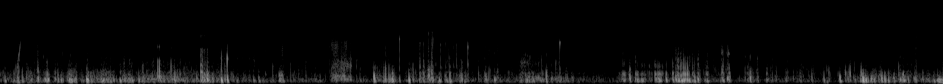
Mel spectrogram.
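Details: Hungry American woman's belly: irregular low gurgles and rumbles with brief quiet gaps; normal stomach growling from hunger (borborygmi).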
